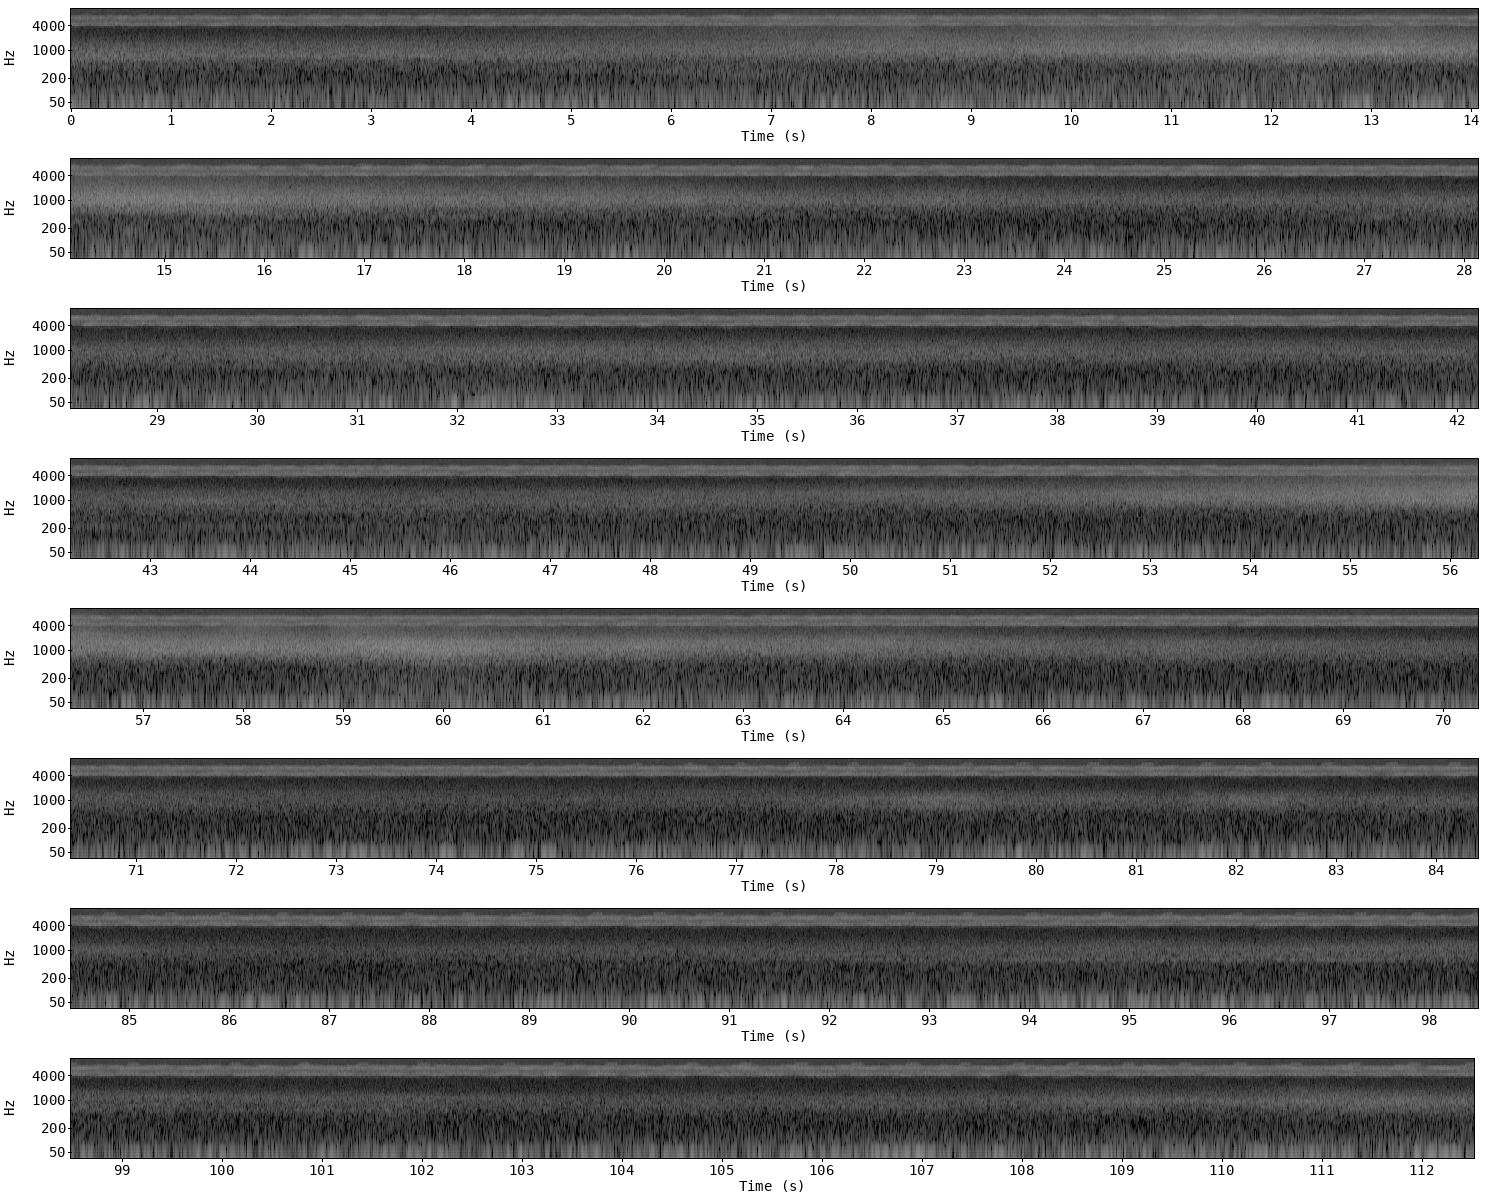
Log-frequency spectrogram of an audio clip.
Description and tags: Hilden, night, open field crickets, light traffic
Hilden. Night, open field crickets, truck drive-by. This sample has been edited to reduce or eliminate all other sounds than what the sample name suggests.
light-traffic, crickets, field-recording, night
